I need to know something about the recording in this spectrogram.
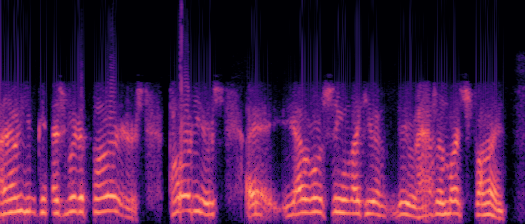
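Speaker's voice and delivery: high-pitched voice, lifted up high. Retelling what a fellow wrestler said backstage, high-pitched voice. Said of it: "and he has a high-pitched voice".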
